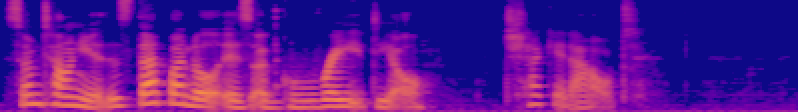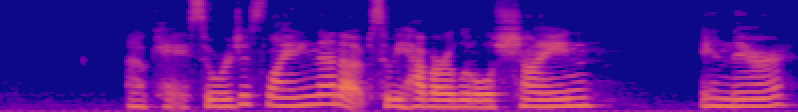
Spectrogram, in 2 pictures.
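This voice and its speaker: With a medium-pitched voice and a measured pace broken by frequent pauses, a middle-aged woman from Northern Kentucky keeps up chatty, enthusiastic talk while demonstrating cardmaking live. She reads the chat aloud and has a Midwestern American accent close to Ohio's.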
